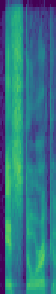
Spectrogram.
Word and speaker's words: historic: Apparently, the old pronunciation of historic up until the 19th century was historic. The H was silent.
